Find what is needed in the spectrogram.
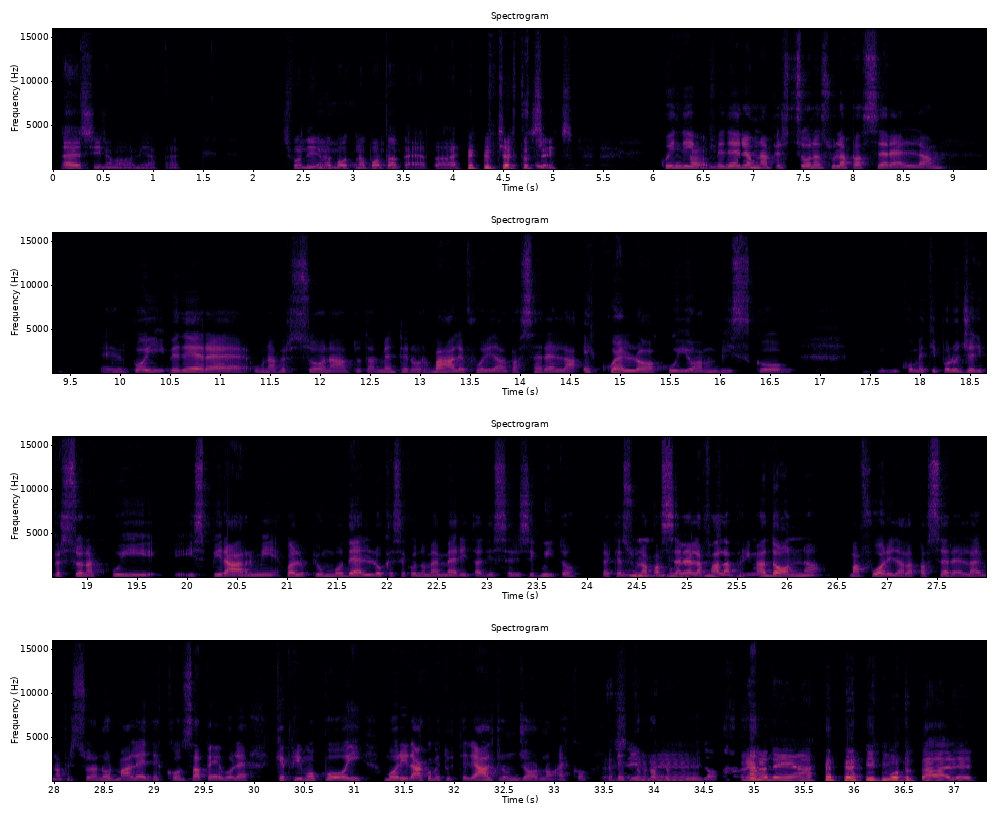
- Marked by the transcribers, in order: tapping; static; drawn out: "Ehm"; chuckle; other background noise; laughing while speaking: "certo senso"; distorted speech; unintelligible speech; "proprio" said as "propio"; giggle; laughing while speaking: "immortale"
- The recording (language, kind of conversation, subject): Italian, podcast, Chi sono le tue icone di stile e perché?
